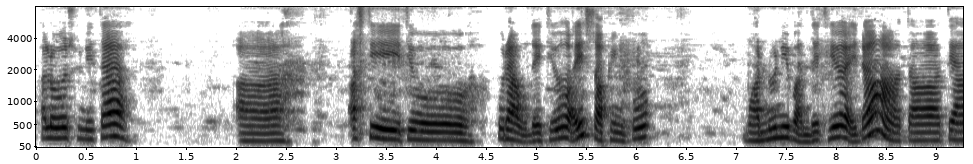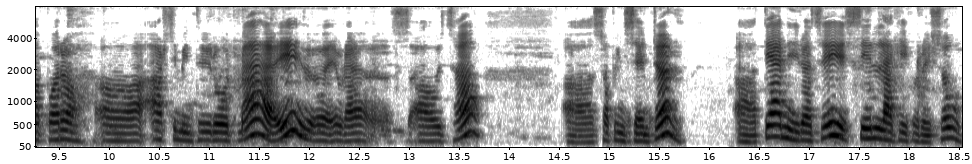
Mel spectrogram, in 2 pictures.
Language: Nepali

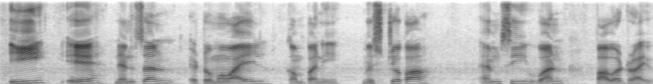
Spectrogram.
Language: Urdu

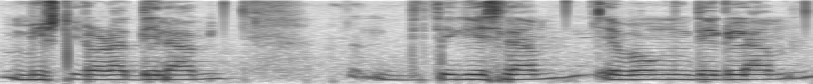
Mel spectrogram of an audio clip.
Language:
Bangla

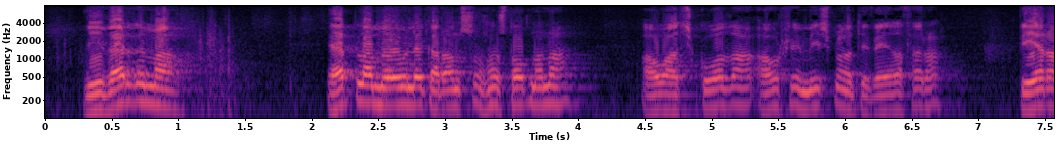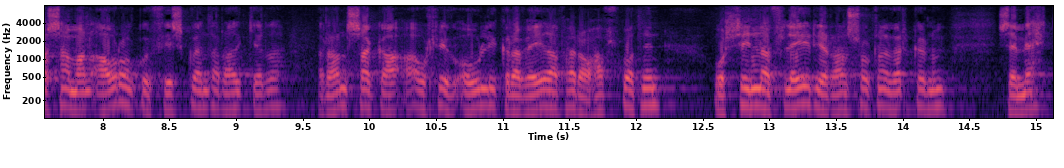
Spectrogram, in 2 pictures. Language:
Icelandic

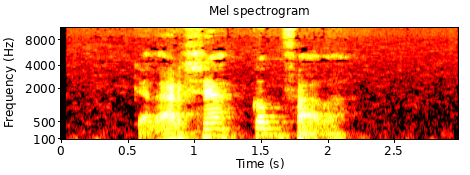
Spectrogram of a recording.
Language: Catalan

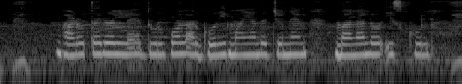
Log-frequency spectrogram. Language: Bangla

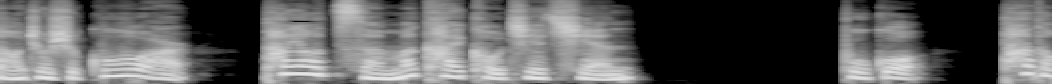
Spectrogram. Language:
Chinese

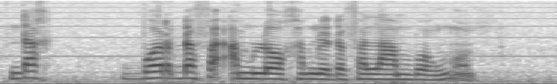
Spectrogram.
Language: Wolof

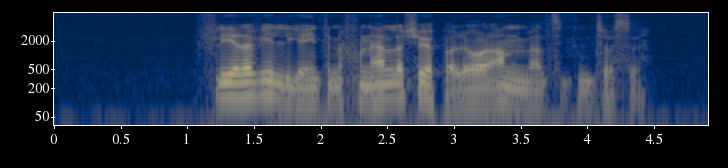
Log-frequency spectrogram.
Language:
Swedish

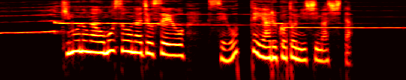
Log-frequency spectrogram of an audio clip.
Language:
Japanese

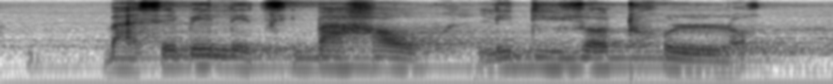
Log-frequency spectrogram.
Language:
Southern Sotho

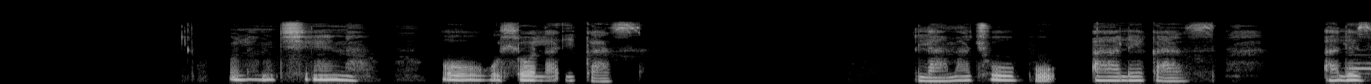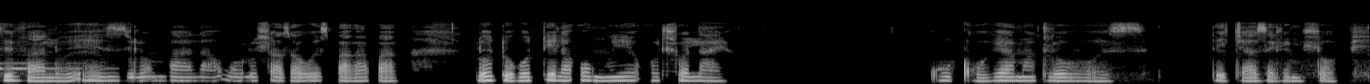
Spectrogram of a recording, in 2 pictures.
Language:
North Ndebele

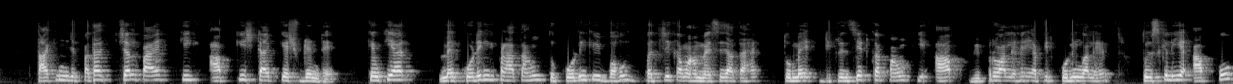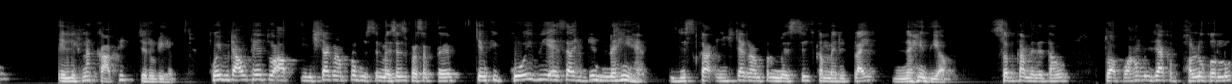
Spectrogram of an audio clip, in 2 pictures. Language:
Hindi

